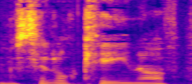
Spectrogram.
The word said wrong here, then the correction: Sidelnikov: Sidelnikov. Kirill Sidelnikov.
